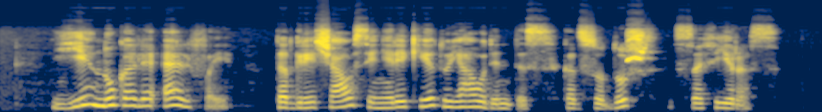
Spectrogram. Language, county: Lithuanian, Panevėžys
